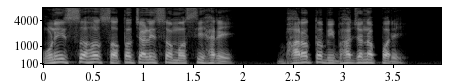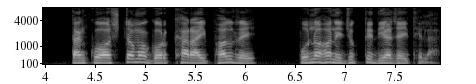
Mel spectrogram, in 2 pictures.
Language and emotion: Odia, neutral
